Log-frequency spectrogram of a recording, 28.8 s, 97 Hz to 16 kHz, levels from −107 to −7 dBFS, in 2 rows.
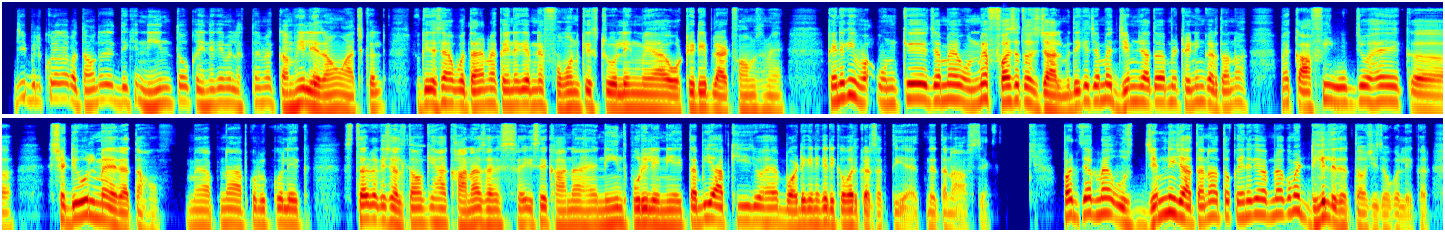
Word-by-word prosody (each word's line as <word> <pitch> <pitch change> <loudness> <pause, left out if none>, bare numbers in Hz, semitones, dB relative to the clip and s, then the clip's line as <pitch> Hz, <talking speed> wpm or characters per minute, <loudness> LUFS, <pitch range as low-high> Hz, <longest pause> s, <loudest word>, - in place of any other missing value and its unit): जी, 205 +4 -11
बिल्कुल 185 +1 -8
अगर 200 0 -5
बताऊँ 150 -3 -4
तो 190 - -5
अ, - - -5
देखिए 165 0 -9
नींद 150 +3 -4
तो 175 -1 -5
कहीं 150 -3 -6
न 150 - -5
कहीं 160 +1 -6
में 160 - -6
लगता 140 +2 -10
है 165 - -9
मैं 170 - -7
कम 130 0 0
ही 160 - +2
ले 140 -4 +4
रहा 115 0 +1
हूँ 125 0 -2
आजकल, 130 +4 -5
क्योंकि 135 +1 -7
जैसे 150 +3 +2
आपको 155 -2 0
बताया 140 +1 +2
मैं 155 +1 -2
कहीं 150 - 0
न - - -2
कहीं 150 - +2
अपने 150 0 0
फ़ोन 130 +1 -1
के 140 - +3
स्ट्रॉलिंग 125 0 +1
में 125 0 0
या 120 0 +1
ओटीटी 125 +4 +2
प्लेटफॉर्म्स 115 -1 -2
में 115 -1 -9 0.5
कहीं 175 - +2
न 200 - +5
कहीं 230 0 +2
व 165 -3 0 0.2
उनके 195 +6 +4
जब 180 +1 +2
मैं 190 0 +2
उनमें 170 +2 +1
फँस 175 0 +5
था - - +3
उस 140 - -2
जाल 120 -3 +4
में 115 - -6
देखिए 140 +6 0
जब 180 0 0
मैं 190 -3 0
जिम 155 +6 -2
जाता 170 0 +1
हूँ 170 - +3
अपनी 170 0 -6
ट्रेनिंग 165 +2 -4
करता 140 -3 -1
हूँ 140 - -5
ना, 165 -2 -10 0.4
मैं 160 - -4
काफ़ी 135 +4 +1 0.2
एक 155 -2 -7
जो 180 +1 +1
है 175 +2 0
एक 120 -7 -2 0.4
शेड्यूल 170 +5 +4
में 155 -6 +3
रहता 110 0 0
हूँ। 95 -1 -14 0.3
मैं 120 0 -7
अपने 130 +2 -6
आप 125 -2 -3
को 135 - -5
बिल्कुल 130 +1 -3
एक 120 -2 -2 0.4
स्तर 155 - +3
करके 155 -2 +1
चलता 135 -1 +1
हूँ 135 - 0
कि 140 - -6
हाँ, 135 -1 -1
खाना 125 +2 +1
स 125 - -4 0.3
सही 130 -1 -3
से 140 +3 0
खाना 120 0 -3
है, 120 +1 -4
नींद 125 +1 -1
पूरी 130 0 +4
लेनी 125 -1 +1
है 120 - -1
तभी 140 +5 +3
आपकी 145 +2 -4
जो 145 -1 0
है 135 0 -1
बॉडी 125 -1 +1
कहीं 125 0 -1
न - - -2
कहीं 135 +1 +1
रिकवर 120 -1 +3
कर - - 0
सकती - - -11
है - - -9
इतने - - -10
तनाव - - -9
से। - - -15 0.8
बट 185 0 +6
जब 205 -1 +4
मैं 210 - +5
उस 145 -10 0 0.2
जिम 150 +6 +2
नहीं 220 - +5
जाता 170 -4 +4
ना 185 +4 0
तो 185 - +1
कहीं 175 0 -2
न 185 - +1
कहीं 205 - +1
अपने 195 0 0
आप 200 - -1
को 215 - -2
मै 240 - +4
ढील 150 +1 +3
दे 145 - +2
देता 115 -2 -4
हूँ 105 - -6
चीज़ों 100 +1 -10
को 105 - -9
लेकर, 95 - -13
140 Hz, 275 wpm, -23 LUFS, 125-165 Hz, 0.8 s, बट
